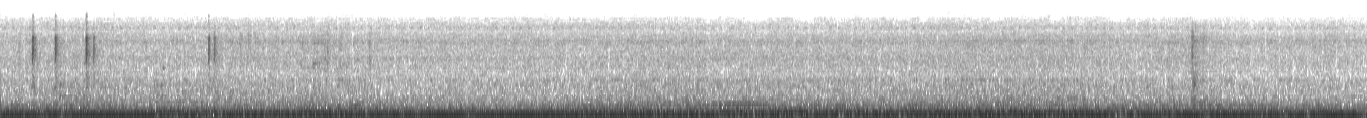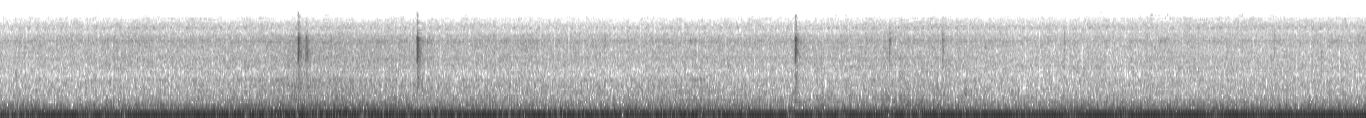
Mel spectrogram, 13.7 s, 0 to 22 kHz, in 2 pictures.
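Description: Turbocharged Toyota MR2 (SW20) with a 3S-GTE four-cylinder and dual exhaust, running steadily at low speed, heard from inside the open-roofed cabin as an even, deep drone. A few faint ticks come and go.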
